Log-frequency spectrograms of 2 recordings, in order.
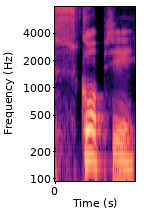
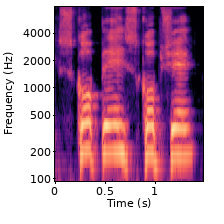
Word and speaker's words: Skopje: It shows he's from, I think they pronounce it Skopje. Skopje.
